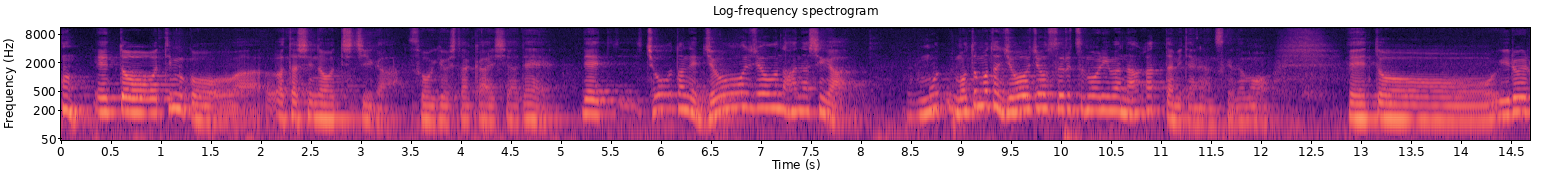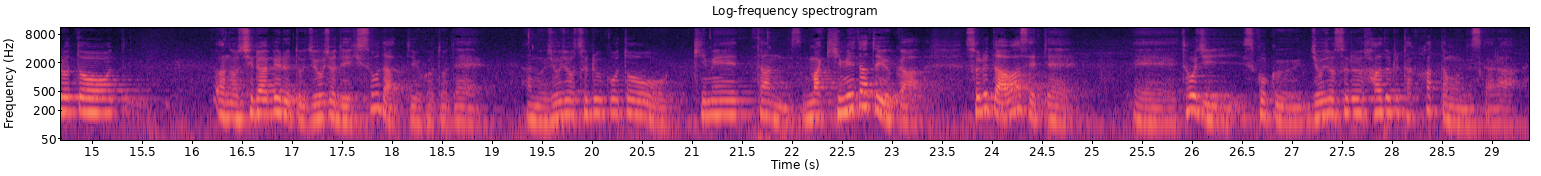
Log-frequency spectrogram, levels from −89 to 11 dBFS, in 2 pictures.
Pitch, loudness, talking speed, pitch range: 135 Hz, -25 LUFS, 290 characters per minute, 120-175 Hz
